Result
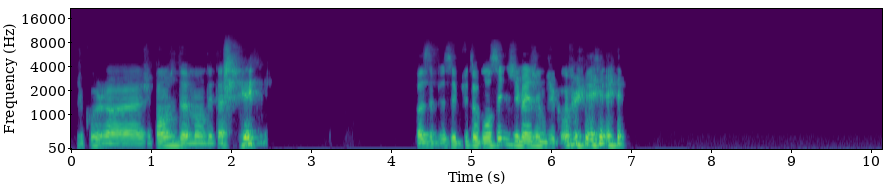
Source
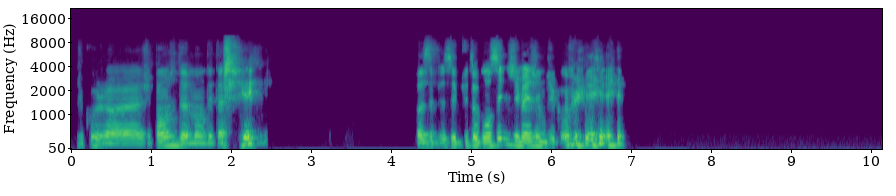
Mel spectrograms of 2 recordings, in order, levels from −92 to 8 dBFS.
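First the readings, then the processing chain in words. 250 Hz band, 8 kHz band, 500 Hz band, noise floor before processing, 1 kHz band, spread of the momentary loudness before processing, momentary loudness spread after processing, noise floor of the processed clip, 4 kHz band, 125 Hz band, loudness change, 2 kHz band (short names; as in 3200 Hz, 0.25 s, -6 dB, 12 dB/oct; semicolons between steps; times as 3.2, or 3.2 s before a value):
0.0 dB, under -20 dB, 0.0 dB, -79 dBFS, -0.5 dB, 6 LU, 6 LU, -79 dBFS, -10.5 dB, 0.0 dB, -1.0 dB, -2.0 dB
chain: LPF 2100 Hz 12 dB/oct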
